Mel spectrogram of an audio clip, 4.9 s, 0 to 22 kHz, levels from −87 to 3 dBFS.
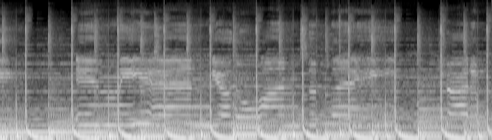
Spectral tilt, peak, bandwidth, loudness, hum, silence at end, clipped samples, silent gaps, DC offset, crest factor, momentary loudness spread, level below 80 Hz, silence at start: -5 dB/octave; -2 dBFS; 17.5 kHz; -16 LUFS; none; 0 s; under 0.1%; none; under 0.1%; 14 dB; 2 LU; -18 dBFS; 0 s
